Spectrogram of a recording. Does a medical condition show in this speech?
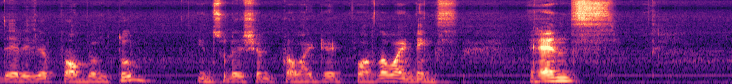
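No.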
